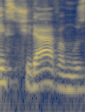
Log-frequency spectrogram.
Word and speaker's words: estirávamos: Em estirávamos, não é a última, não é a penúltima, é a antepenúltima.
